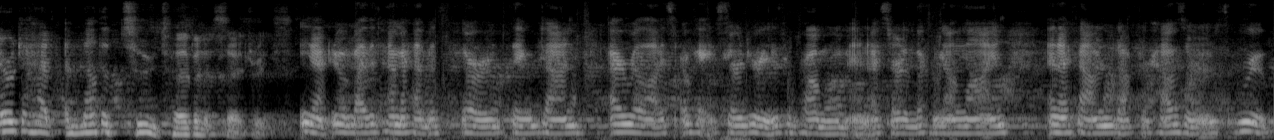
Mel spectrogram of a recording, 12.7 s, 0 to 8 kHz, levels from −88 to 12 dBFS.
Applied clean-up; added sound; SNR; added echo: neural separator model SepFormer DNS4.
